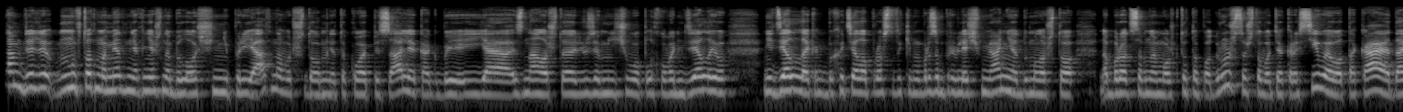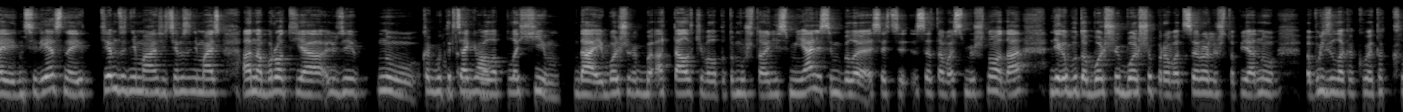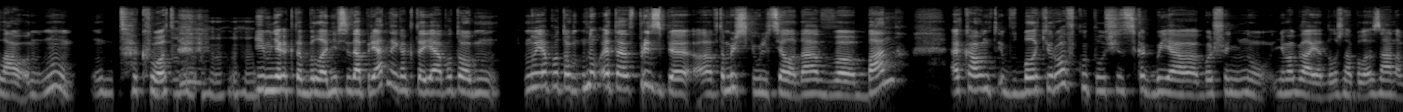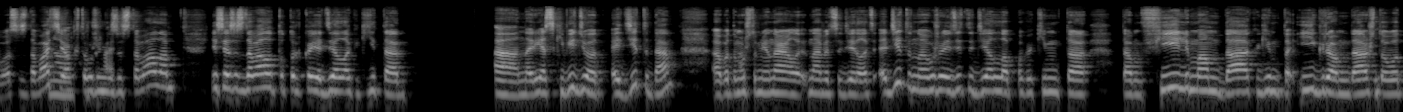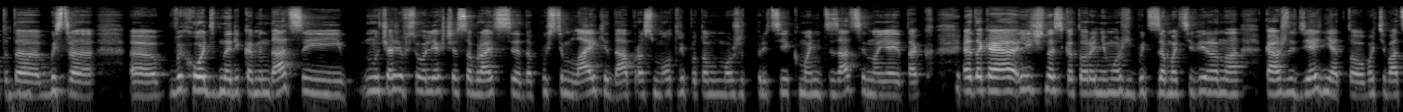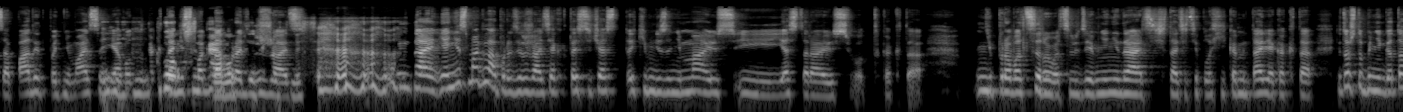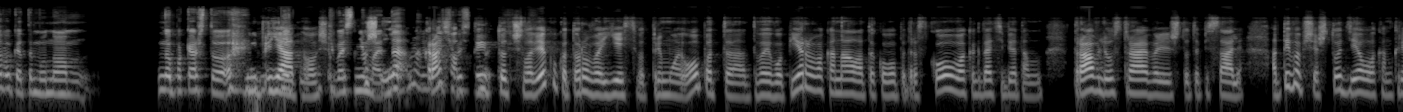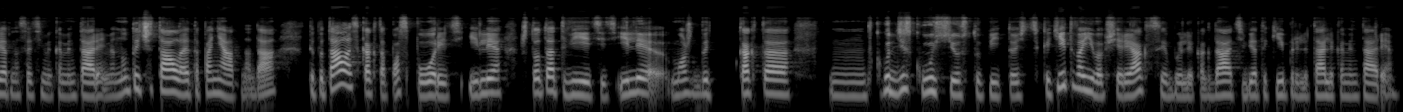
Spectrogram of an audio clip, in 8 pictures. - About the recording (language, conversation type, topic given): Russian, podcast, Что делать с негативными комментариями в интернете?
- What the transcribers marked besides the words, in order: other noise; unintelligible speech; "клоун" said as "клаун"; laughing while speaking: "Так вот"; unintelligible speech; laugh; chuckle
